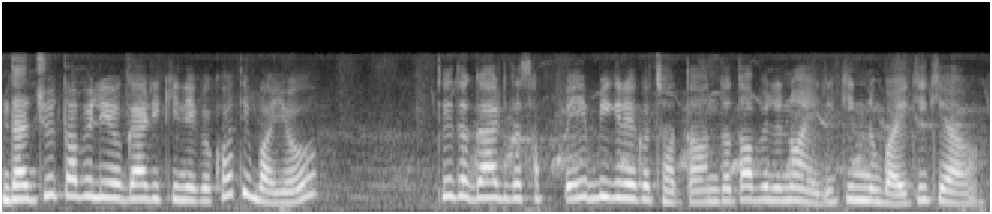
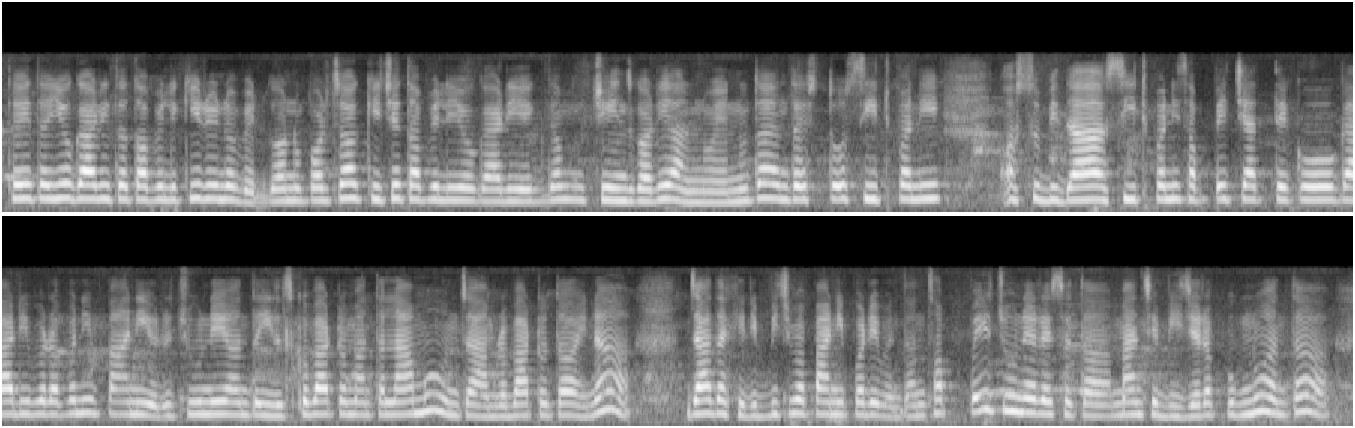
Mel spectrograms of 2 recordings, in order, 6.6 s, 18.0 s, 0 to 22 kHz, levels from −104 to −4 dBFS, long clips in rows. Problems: constant background noise, background conversations at intervals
